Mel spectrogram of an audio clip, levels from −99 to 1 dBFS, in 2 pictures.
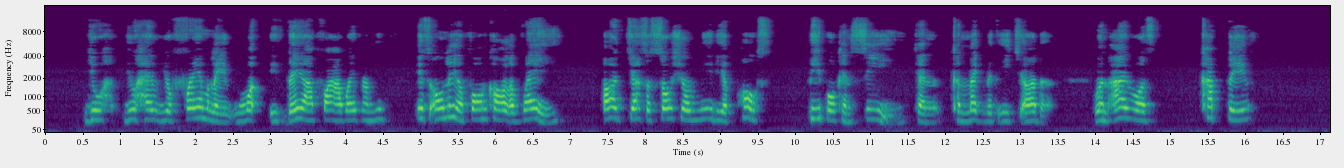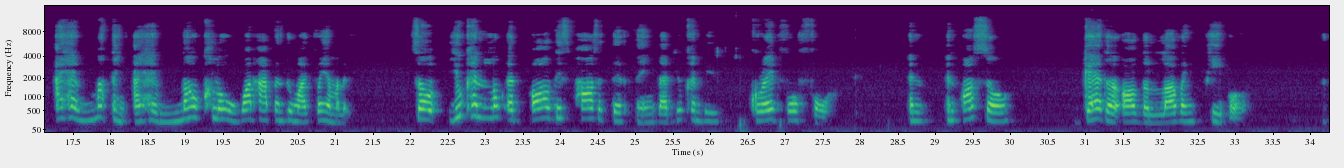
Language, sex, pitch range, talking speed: English, female, 220-285 Hz, 125 wpm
